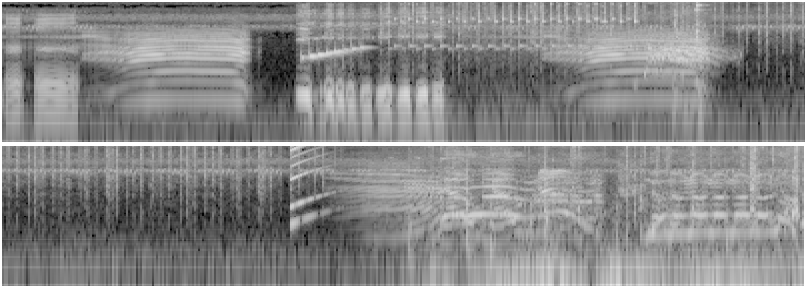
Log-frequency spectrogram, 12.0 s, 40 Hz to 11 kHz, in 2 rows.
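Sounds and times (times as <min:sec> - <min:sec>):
wavering pitched calls: 0:02.2 - 0:05.6.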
